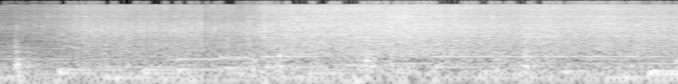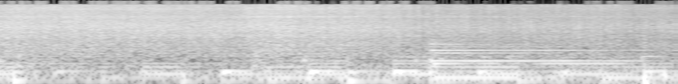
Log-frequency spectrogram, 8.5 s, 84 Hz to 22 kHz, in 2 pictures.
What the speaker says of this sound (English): The okra has been frying for 2 minutes.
